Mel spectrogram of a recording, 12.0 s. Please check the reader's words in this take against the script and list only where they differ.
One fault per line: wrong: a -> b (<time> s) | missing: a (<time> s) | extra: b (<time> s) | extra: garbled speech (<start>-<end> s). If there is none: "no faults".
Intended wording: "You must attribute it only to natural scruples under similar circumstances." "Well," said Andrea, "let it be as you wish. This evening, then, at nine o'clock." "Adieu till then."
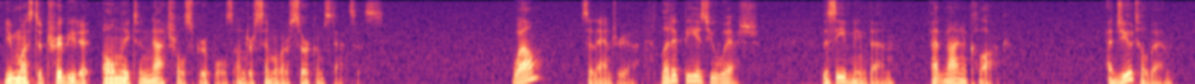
no faults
